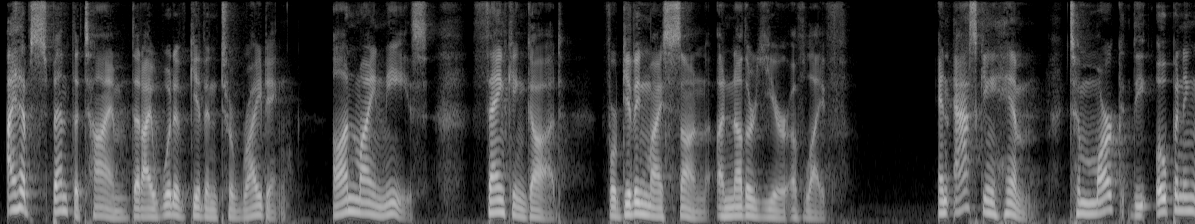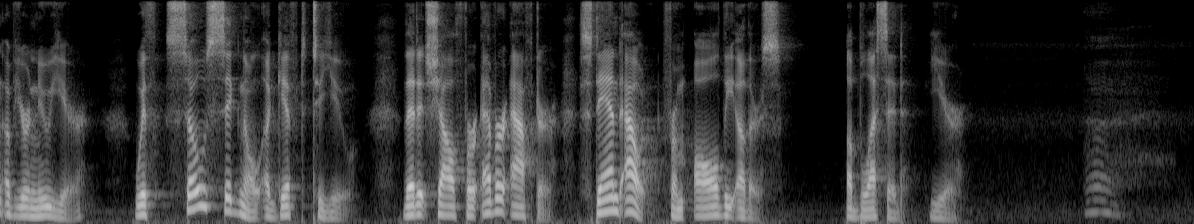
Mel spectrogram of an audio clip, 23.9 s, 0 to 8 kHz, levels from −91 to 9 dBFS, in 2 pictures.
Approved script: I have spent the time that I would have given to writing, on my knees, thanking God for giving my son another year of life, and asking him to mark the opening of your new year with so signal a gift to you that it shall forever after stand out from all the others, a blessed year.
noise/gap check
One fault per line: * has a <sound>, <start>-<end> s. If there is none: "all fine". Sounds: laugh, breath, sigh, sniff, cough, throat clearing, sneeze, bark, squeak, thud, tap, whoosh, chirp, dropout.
* has a sigh, 22.8-23.7 s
